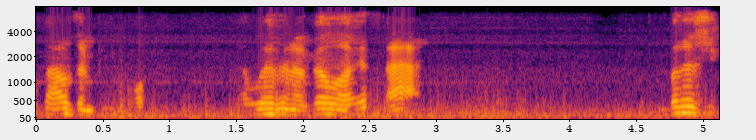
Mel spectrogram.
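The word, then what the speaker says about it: Avilla: A lot of people might say that's pronounced Aia, but we're in the Midwest. We are country hoosers, so we say it a villa.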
